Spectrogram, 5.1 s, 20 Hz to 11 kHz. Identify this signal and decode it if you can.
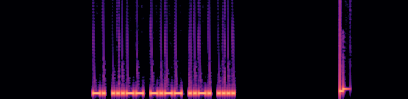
Morse code, heard as a keyed tone, about 40 wpm, 700 Hz. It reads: N3YFH
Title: USA Call Signs - 5 Characters - 2x Character Spacing - 40wpm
